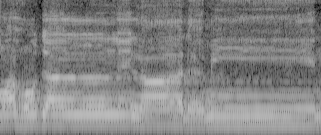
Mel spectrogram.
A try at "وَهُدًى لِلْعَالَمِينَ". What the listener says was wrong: ما في غنة وهدى للعالمين.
